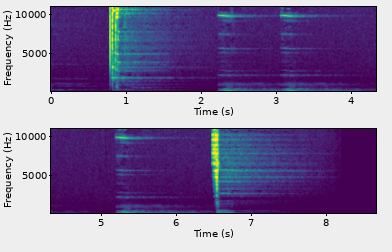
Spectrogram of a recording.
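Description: Short electronic chimes and whooshes sound as menu choices change.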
